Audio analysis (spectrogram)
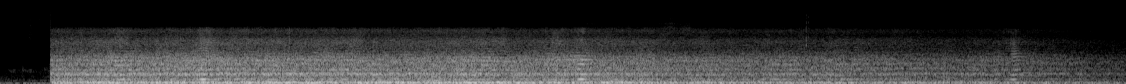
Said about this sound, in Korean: And the bees flew off. 벌들이 날아갔다.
